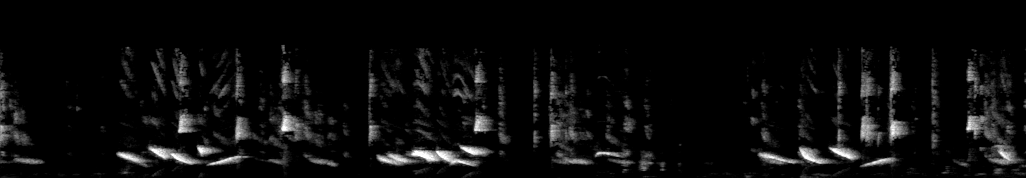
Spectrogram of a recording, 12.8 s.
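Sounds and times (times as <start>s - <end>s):
Green-winged Saltator song of clear slurred whistles and sharper high notes: 1.5s - 7.7s, 9.5s - 11.3s
laughter: 7.4s - 8.9s.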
